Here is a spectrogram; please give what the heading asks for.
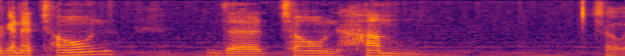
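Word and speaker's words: Ham: And we're going to tone the tone hum. So it's spelled H-A-M, but it's pronounced H-U-M. So it's like humming.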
